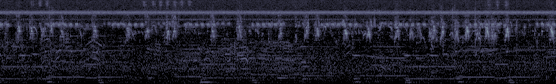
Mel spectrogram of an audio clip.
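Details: Young Eurasian tree sparrows (Passer montanus) feeding in a flock on ripening rice in autumn paddy fields near Akigase Park give a steady scatter of short, high chirps, several a second, over soft music and faint hiss.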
